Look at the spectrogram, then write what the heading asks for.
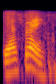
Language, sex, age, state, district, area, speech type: Gujarati, male, 18-30, Gujarat, Ahmedabad, urban, conversation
